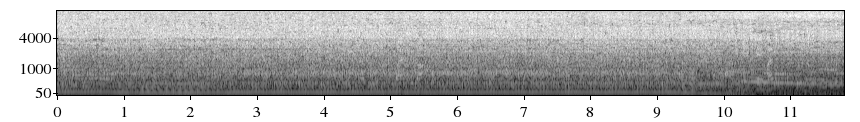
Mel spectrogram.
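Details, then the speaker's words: Maruti Suzuki Ritz diesel on a flat battery, battery warning and check engine lights on: harsh gritty rattle and hiss from the front accessory area, then winding down; alternator not charging, bearing broken internally; alternator bearing failure. "तो गाइस ये साउंड सुना के जो अल्टरनेटर है proper work नहीं कर रहा है। इसकी जो बैरिंग वगैरह अंदर कोई सिस्टम है पूरा टूट चुका है।"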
